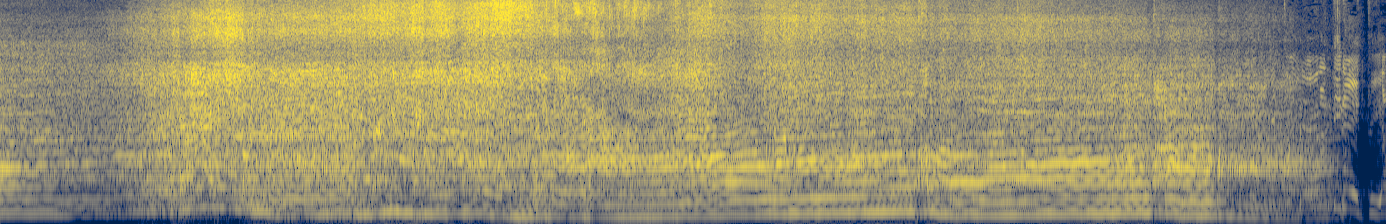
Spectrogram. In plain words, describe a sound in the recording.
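A racing car engine revs hard and climbs through the gears as the car speeds past.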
